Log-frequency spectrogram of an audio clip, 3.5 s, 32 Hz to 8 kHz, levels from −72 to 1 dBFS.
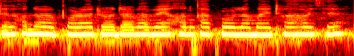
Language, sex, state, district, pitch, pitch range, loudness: Assamese, female, Assam, Sonitpur, 275 Hz, 275-285 Hz, -9 LUFS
